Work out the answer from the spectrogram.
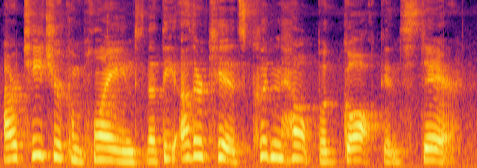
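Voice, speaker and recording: A teacher reads a children's story aloud, deliberate and expressive in her storytelling. Her voice is a little high.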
